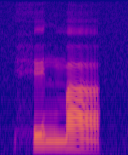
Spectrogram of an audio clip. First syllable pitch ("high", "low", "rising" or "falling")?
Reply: high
